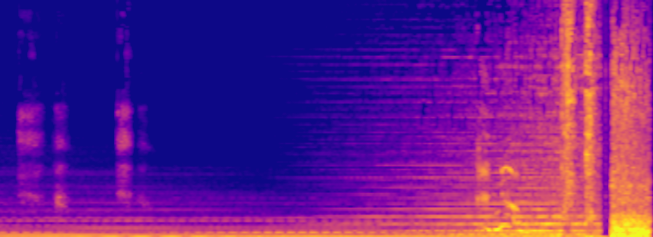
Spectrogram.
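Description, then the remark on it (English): A single loud, sharp magnum revolver shot cracks out near the end, preceded by a steady hum and a couple of brief harsh squawks early on. “I just can't believe you shot him. Where did you even get the gun?”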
